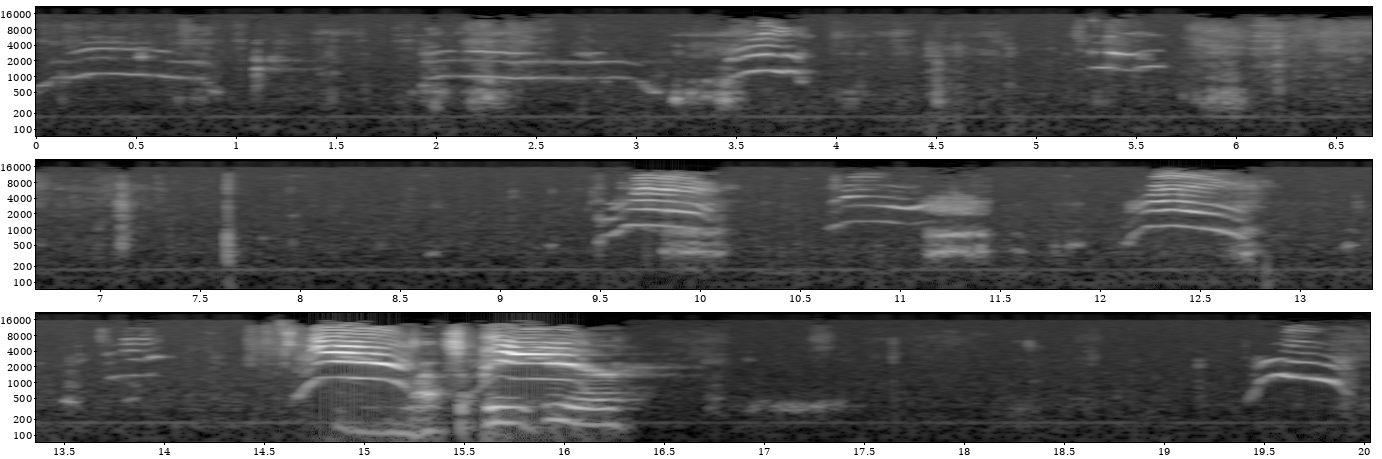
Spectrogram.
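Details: Kittens of the mother cat Seraphina, a litter of four, objecting to being pottied before their weigh-in indoors: a run of high, arched, wavering meows, some short and some drawn out, with a louder overlapping burst of protest near the end.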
